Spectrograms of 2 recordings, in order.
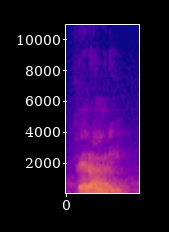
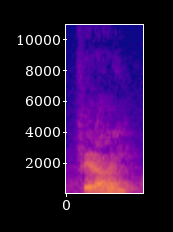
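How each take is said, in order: No difference in how they are said.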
